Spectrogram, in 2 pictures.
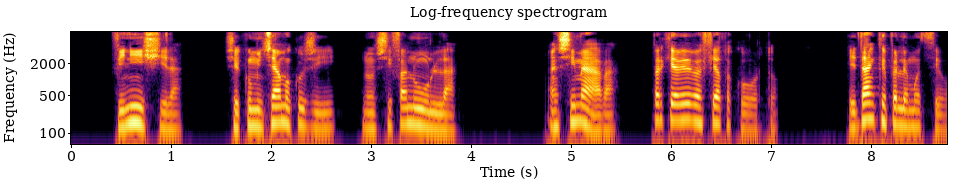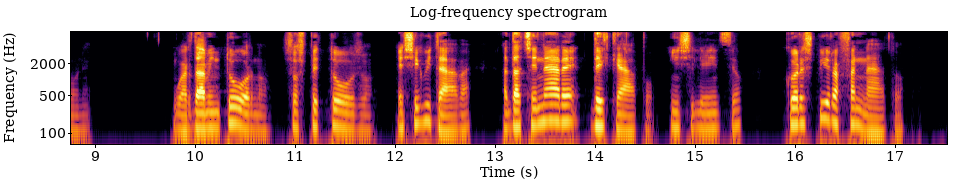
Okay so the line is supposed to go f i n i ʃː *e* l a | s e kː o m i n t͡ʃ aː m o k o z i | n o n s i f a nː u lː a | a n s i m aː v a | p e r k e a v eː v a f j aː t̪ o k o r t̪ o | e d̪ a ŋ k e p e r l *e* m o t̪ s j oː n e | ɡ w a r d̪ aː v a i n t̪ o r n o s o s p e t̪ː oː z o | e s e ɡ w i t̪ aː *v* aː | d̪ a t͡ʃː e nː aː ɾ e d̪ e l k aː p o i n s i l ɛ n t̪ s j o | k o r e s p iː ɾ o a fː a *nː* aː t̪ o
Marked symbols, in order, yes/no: no, yes, yes, yes

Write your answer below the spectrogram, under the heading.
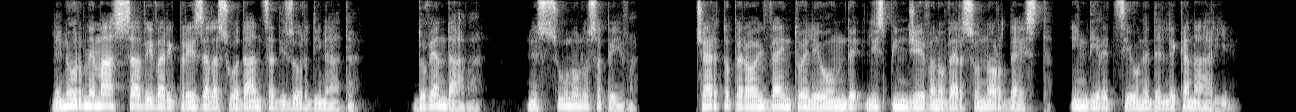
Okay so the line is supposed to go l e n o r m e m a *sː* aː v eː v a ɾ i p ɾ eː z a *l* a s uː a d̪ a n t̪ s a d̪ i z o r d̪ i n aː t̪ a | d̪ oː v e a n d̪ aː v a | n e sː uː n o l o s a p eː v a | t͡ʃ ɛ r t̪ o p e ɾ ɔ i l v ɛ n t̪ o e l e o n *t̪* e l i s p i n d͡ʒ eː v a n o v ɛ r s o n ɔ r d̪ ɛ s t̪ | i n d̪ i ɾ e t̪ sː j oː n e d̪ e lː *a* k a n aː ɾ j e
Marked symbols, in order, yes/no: yes, yes, no, no

